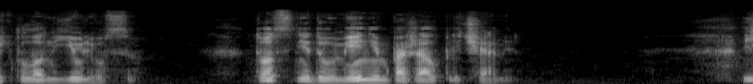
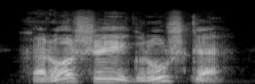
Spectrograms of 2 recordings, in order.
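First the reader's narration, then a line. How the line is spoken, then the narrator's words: Booming drone. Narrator (Russian): прогудел вошедший Пыдер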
